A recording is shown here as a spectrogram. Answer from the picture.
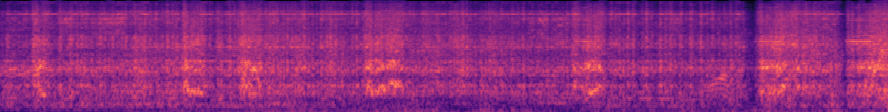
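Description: Indistinct voices of people close by, with a low rumbling noise underneath.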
